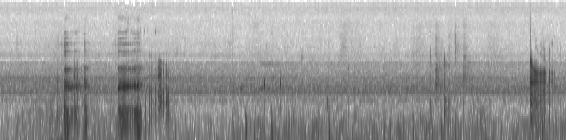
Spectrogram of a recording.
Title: Stomach Growling while eating Lunch w/ Burps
